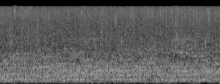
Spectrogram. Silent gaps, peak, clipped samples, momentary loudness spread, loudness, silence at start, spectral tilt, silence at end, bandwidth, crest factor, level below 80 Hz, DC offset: none; 0 dBFS; under 0.1%; 1 LU; -21 LUFS; 0 s; -1.5 dB/octave; 0 s; 17 kHz; 22 dB; -62 dBFS; under 0.1%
